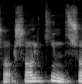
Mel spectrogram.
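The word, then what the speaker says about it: Salkind: Αλλά ουσιαστικά τι έχει οδηγήσει σε αυτή την ανάγκη των Solkinds, νομίζω καλά το προφέρω, το, το Solkind, Solkind, ναι, ναι.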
